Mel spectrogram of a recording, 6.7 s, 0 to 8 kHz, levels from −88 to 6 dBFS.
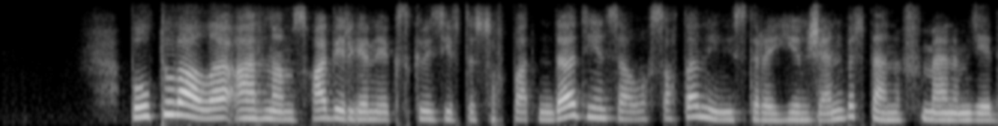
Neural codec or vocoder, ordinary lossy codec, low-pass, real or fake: codec, 16 kHz, 0.5 kbps, X-Codec, WavLM features, trained on Multilingual LibriSpeech; Opus, 16 kbps; 7.2 kHz; fake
